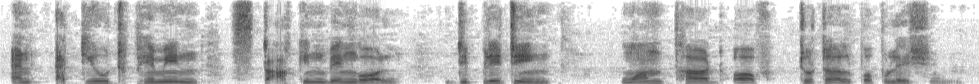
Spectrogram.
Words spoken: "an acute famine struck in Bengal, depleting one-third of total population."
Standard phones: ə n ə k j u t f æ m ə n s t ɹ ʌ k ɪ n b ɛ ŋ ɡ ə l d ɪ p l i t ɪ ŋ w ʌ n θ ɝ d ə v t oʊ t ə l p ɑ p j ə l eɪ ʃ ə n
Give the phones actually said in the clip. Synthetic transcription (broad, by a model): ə n ə k j u t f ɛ m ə n s t ɑ k ɪ n b ɛ ŋ ɡ ə l d ɪ p l i t ɪ ŋ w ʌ n t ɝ d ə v t oʊ t ə l p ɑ p j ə l eɪ ʃ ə n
